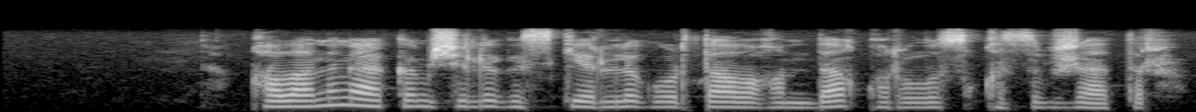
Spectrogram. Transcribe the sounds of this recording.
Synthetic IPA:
qʰɑlˠɑnəɴækʲɪmʃɪlɪk̬ɪskʲe̞ɾlɪkwo̞ɾt̪ɑlˠəʁənd̪ɑqʰʊɾəlˠəsqʰəzəpʒɑt̪əɾ

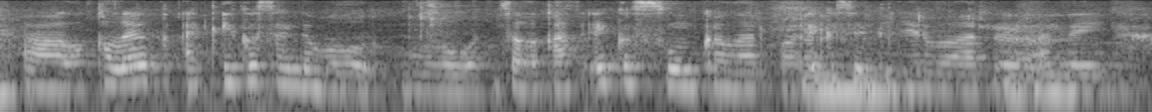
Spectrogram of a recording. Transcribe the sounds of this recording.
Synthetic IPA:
ɑqʰɑlˠɑjekʲosænd̪ebobolˠʁɑbolˠɑt̪əməsɑlˠəqʰɑzɪɾekʲosumkalˠɑɾbɑɾekʲɪsenkʲele̞ɾbɑɾqʰɑnd̪ɑj

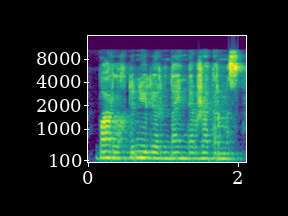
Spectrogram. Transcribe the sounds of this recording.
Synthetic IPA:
bɑɾlˠəqd̪ʏnije̞le̞ɾɪnd̪ɑjənd̪ɑpʒɑt̪əɾməz

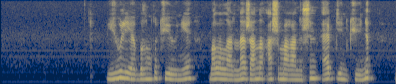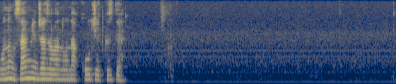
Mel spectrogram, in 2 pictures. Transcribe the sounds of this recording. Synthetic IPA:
julʲijabʊɾəɴʁəkʲʰʏje̞wɪne̞ | bɑlˠɑlˠɑɾənɑʒɑnəʔɑʃəmɑʁɑnʏʃɪnæb̚d̪e̞ŋkʲʰʏjɪnɪp̚ | wo̞nəɴzɑɴme̞nʒɑzɑlˠɑnuənɑqʰo̞lˠʒe̞t̪kʲɪzd̪ɪ

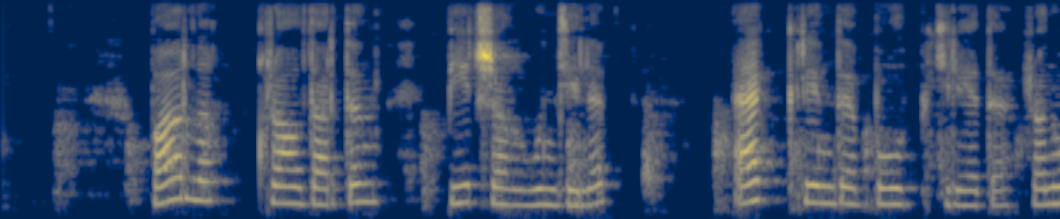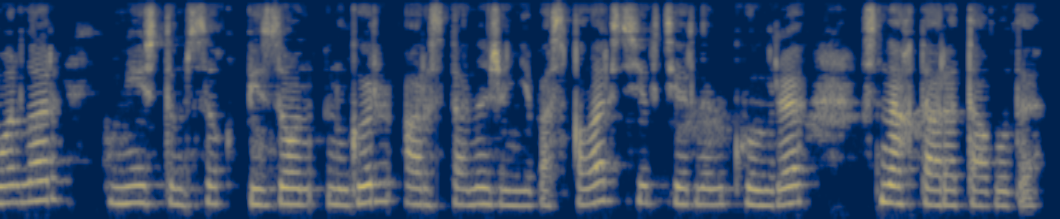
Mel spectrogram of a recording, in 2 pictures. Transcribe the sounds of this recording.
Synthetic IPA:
b̥ɑɾlˠəqʰːʊɾɑlˠd̪ɑɾd̪əɴb̥ejt̪ʒɑʁəwənd̪e̞lɪp̚ | ækːrend̪ɪbo̞lˠəpːɪ̥kʲɪle̞d̪ɪʒ̥ɑnuɑɾlˠɑɾ | nʲijst̪ʊmsəqb̥ʲizo̞nʏŋɡʲɪɾɑɾəst̪ɑnəʒæne̞bɑsqɑlˠɑɾsʏjɪkt̪e̞ɾɪnɪŋkʲʰɵmɪɾɪsənɑqt̪ɑɾət̪ʰɑbəlˠd̪ə

